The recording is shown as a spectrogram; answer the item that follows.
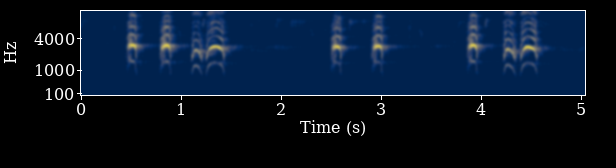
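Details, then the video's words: Great kiskadee (Pitangus sulphuratus) singing: three loud phrases about 1.7 seconds apart, each with two harsh, broad notes followed by a pair of arched, nasal notes, with silence between. "O CANTO DO BEM-TE-VI (Pitangus sulphuratus)"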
